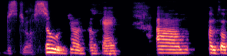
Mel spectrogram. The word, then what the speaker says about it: Jos: How do you pronounce his name? Jose? Who's? No, just Joss.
